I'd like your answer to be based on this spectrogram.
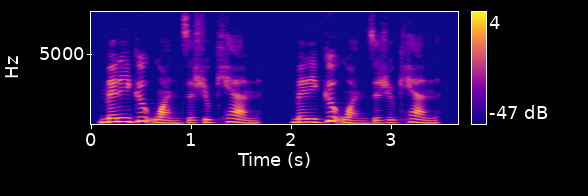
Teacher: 大家一定要强调在 good，而不是强调在 ones，也不是强调在 many · Term: 重读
